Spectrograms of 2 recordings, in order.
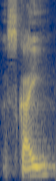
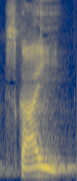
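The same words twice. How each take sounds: First: Said in the usual way. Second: स्काई with the final "eye" vowel drawn out; stressed vowel sound. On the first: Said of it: "sound आ रही है ना". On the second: Shown as a demonstration. Teacher showing students the vowel sound hidden in स्काई, drawn-out "ai". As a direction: stretch the "ai" at the end of स्काई. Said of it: "आई की sound".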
